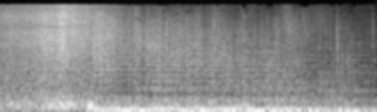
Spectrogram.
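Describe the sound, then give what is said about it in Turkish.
Fire and brimstone raining from the sky on Sodom and Gomorrah: a loud, sustained roar with heavy low rumble and crackling hiss, churning steadily for several seconds without pause. No voices are heard. “Üzerlerine gökten ateş ve kükürt yağdırdı.”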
